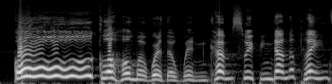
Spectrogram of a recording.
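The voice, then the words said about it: Sings in a put-on accent. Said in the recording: “I don't know where that accent came from”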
